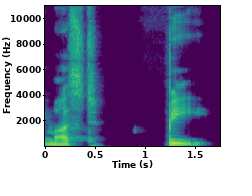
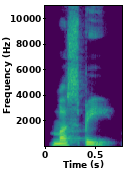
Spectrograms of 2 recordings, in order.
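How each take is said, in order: First: The words are separated, with the T pronounced. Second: The words are linked, with the T silent. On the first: "If you separate the words and you pause between words" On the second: "if you link the words, you pronounce it"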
